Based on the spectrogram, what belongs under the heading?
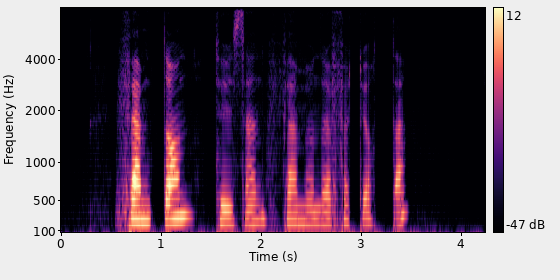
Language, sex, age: Swedish, female, 32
